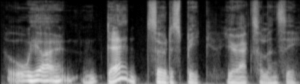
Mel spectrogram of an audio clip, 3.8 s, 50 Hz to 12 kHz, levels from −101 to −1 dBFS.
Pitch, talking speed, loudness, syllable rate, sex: 110 Hz, 130 wpm, -20 LUFS, 4.0 syllables/s, male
